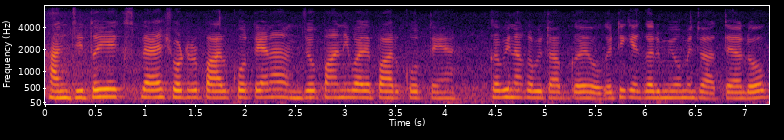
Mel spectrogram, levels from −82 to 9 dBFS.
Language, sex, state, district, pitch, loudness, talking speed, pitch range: Hindi, female, Haryana, Rohtak, 205 Hz, -18 LUFS, 255 wpm, 195-215 Hz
